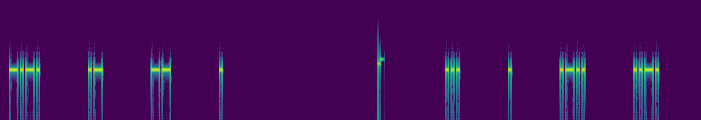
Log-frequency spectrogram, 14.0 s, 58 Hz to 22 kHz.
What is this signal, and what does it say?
Morse code, heard as a keyed tone, about 22 wpm, spaced as for 8 wpm, 700 Hz. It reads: CAME SELF
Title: 6x Character Spacing - Top 200 Words - 22wpm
